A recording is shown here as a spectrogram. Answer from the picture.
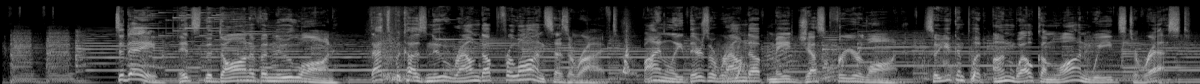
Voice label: men commercial; Conversational and charming. Highly versatile!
